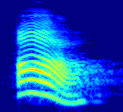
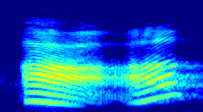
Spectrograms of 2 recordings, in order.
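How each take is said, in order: First: The pitch falls sharply from high to low. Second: The pitch dips low and then rises. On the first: "사성까지 있어요" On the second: "삼"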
